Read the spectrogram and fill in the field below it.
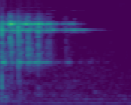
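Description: A phone's bell ringtone chimes in a quick run of bright, close tones that fade within about a second.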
